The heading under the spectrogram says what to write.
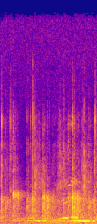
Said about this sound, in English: Oh, let's clap our hands for a moment and give Jesus praise right now.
